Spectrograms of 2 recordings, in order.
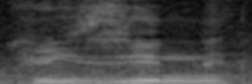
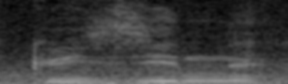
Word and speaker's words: cuisine: Então sempre que for falar cozinha, alta gastronomia francesa, faz o biquinho francês, cuisine, cuisine.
